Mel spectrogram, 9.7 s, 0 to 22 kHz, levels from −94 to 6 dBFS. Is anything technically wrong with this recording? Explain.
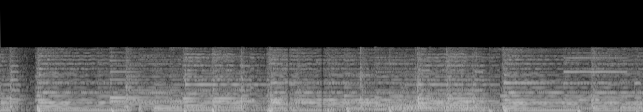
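Yes, there are two kinds of problem here.

From 3.74 s to 7.49 s you get a doubled audio track: a second, full-band copy of the same audio trails the original by roughly 0.7 s, about 10 dB down. It's dry, with no room tail, and it switches in and out abruptly at both ends. That's likely a second capture of the same source arriving through a slower route, so the two copies sit out of step and smear everything in that stretch.

Inside that window there are two short stalls from a late packet, at 4.30 to 4.35 s and 4.81 to 4.85 s. Each time a packet showed up late, the jitter buffer ran dry, and the receiver held the last bit of sound for about 26 ms and then 28 ms until the packet arrived. Nothing is lost, but the audio hangs for a moment with a faint buzz or dip before carrying on.

The call path itself band-limits everything, with nothing above 4 kHz, which fits G.711 mu-law at 64 kbps.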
